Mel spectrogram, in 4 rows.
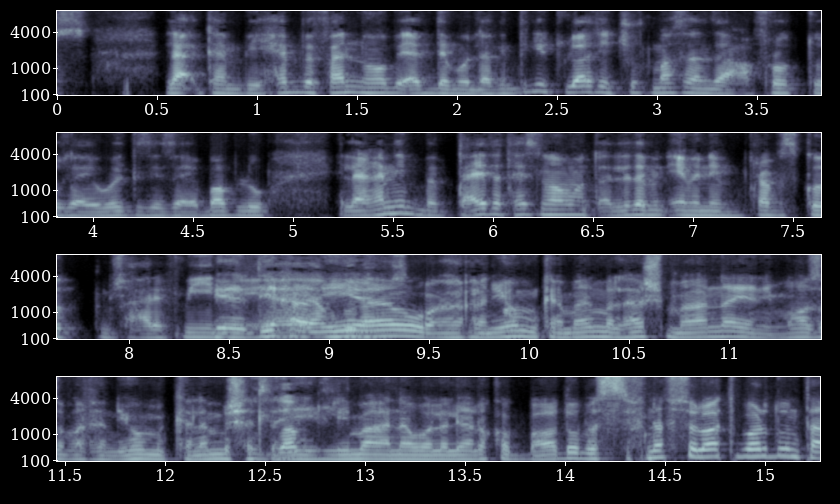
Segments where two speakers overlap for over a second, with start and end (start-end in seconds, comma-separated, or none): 8.4-10.1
